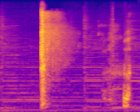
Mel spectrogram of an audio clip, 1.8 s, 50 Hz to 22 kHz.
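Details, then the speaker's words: Beeman R10 / HW85 spring-piston air rifle after ARH Hornet kit tune; one sharp crack that dies away quickly with no ringing spring twang or buzz; smooth, well-tuned firing, normal. "I'm very pleased. I just love the sound of this rifle now that it's been rejuvenated, so to speak."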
